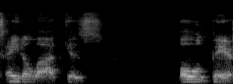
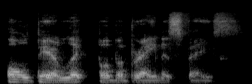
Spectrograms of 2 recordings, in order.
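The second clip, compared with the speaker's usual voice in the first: plain reading voice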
